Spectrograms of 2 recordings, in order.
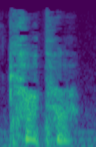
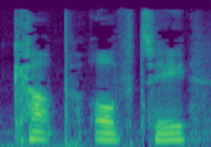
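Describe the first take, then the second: First: It shrinks to two syllables without the last word. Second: All three words are said in full.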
